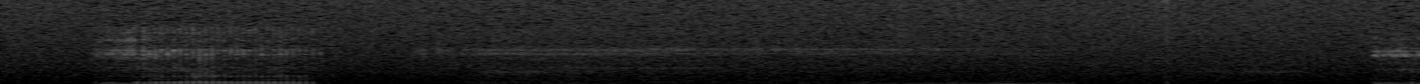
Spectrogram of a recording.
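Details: Winston sleeping in bed like a human: one rough snoring breath followed by faint whistling breathing in a quiet room, then the start of another snore; snoring.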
